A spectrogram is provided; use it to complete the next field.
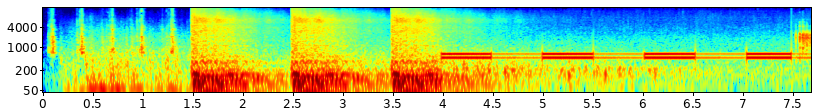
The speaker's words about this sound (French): Frappons les trois coups et levons le rideau.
